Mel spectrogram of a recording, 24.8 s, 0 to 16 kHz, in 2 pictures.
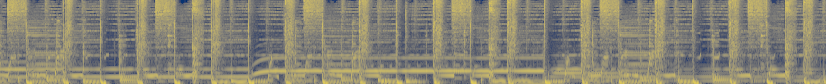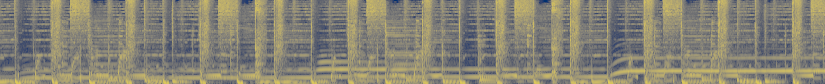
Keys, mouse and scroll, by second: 0.9 alt+middle click, 1.7-2.5 shift+middle drag, 2.5-3.0 scroll down 10, 5.8 click, 7.6-10.0 middle drag, 10.4-12.8 middle drag, 12.8-15.2 drag, 17.8 click, 18.7-21.3 drag, 21.6-24.3 drag, 24.5 drag.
